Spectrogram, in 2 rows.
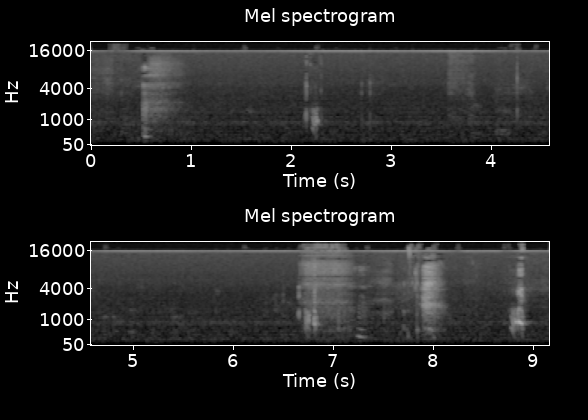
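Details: Newborn baby girl less than one day old (7 lb 11 oz, 21 in) in a quiet room, with several short, abrupt catching sounds at irregular intervals, about six in nine seconds; infant hiccups.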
